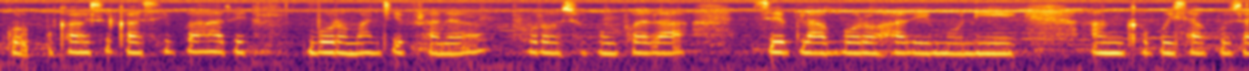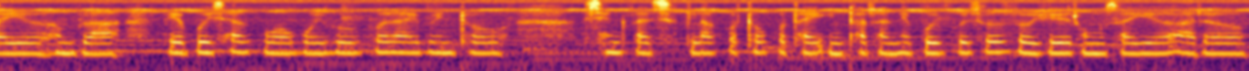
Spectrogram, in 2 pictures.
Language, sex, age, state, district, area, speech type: Bodo, female, 45-60, Assam, Chirang, urban, spontaneous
